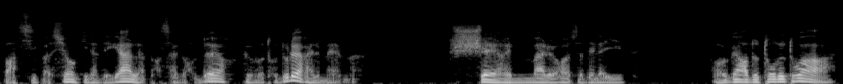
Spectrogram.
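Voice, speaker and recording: A man's voice: deep voice, animated, unhurried, gravelly, breathy edge, no room sound, exaggerated voice. A man voicing a pompous, talkative townsman who gives grandiloquent funeral speeches, in a dull lo-fi recording. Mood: solemn.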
